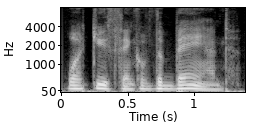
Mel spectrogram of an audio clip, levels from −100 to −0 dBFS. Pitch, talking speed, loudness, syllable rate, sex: 110 Hz, 305 wpm, -16 LUFS, 5.4 syllables/s, male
